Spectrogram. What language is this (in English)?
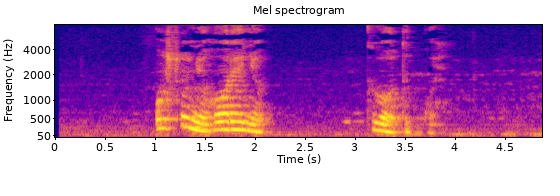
Nüpode Huitoto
